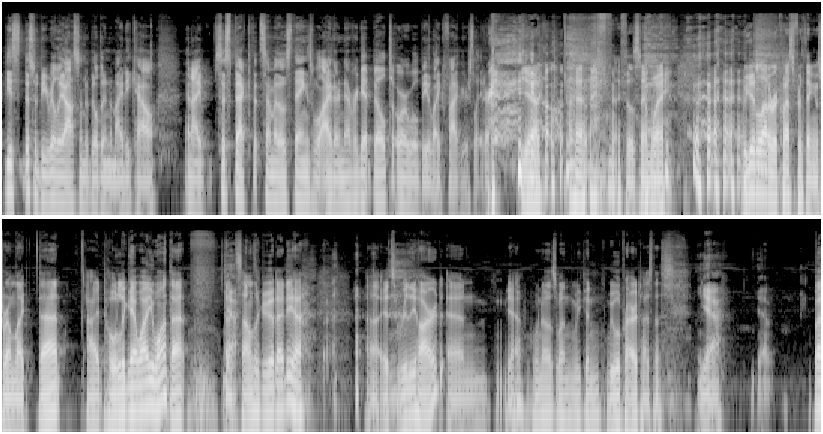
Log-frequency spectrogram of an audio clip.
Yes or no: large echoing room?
no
